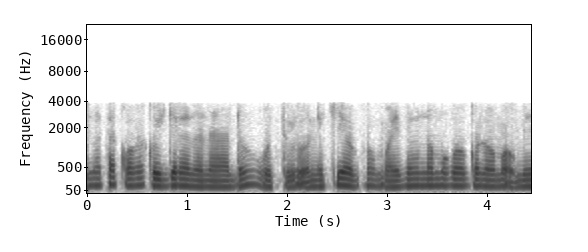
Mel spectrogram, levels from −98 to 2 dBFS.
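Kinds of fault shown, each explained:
AMR narrowband mobile codec: throughout, the speech passes through the 2G/3G mobile coder, which rebuilds the voice from a vocal-tract model driven by sparse pulses. Nothing above 3.8 kHz survives, and the plainly audible buzzy, synthetic edge fits a bitrate near 10 kbps.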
